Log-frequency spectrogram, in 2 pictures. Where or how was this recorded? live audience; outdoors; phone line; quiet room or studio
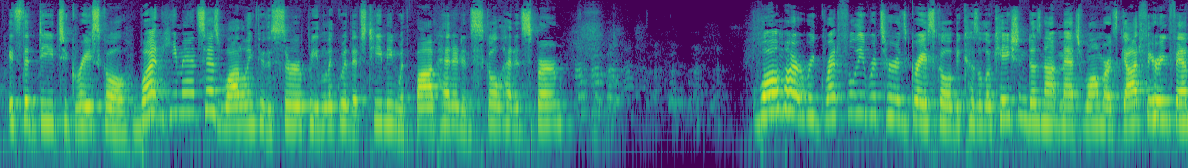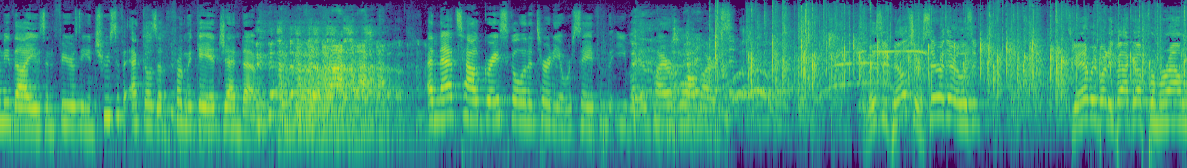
live audience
